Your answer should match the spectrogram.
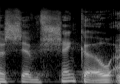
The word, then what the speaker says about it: Shevchenko: Oh, that's right, Valentina Shevchenko. Yep. I finally said it right because I read it as I was saying it.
